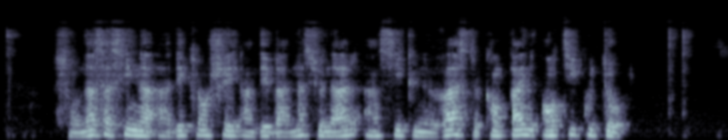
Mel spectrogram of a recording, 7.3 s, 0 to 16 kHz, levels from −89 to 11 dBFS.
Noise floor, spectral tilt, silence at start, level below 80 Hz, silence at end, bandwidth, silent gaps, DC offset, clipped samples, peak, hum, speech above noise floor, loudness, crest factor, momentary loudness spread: -54 dBFS; -7 dB/octave; 0.55 s; -58 dBFS; 1.05 s; 7.6 kHz; none; under 0.1%; under 0.1%; -2 dBFS; none; 35 dB; -20 LUFS; 18 dB; 7 LU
